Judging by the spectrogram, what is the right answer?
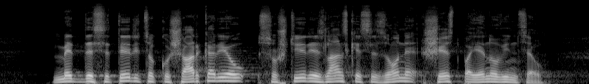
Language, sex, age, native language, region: Slovenian, male, 50-59, Slovenian, Zasavska region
